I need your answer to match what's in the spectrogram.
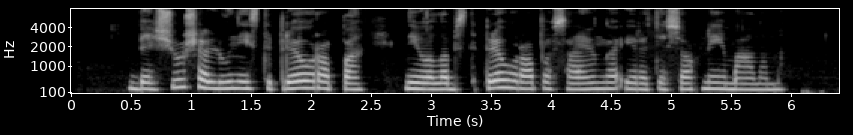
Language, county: Lithuanian, Šiauliai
